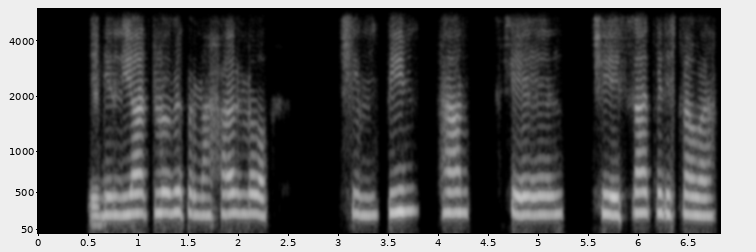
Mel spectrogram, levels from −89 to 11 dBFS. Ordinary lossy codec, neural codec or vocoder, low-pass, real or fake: Opus, 24 kbps; codec, 16 kHz in and 24 kHz out, 0.6 kbps, FireRedTTS-2 codec; 5.4 kHz; fake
